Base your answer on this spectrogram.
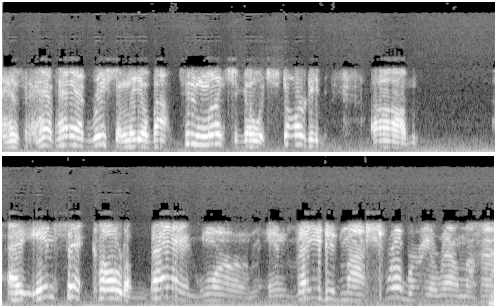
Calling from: Lilly, Louisiana, United States; Well, I'm from a little small town in north central Louisiana called Lilly. It's about 7 miles north of Bernice, Louisiana.

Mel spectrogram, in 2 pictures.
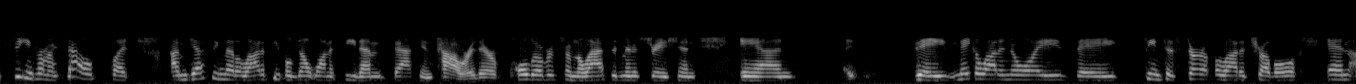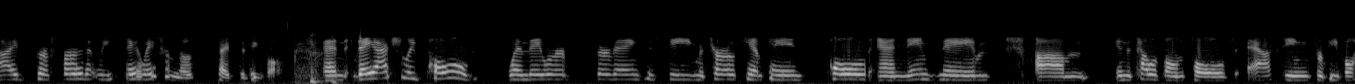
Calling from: East Haven, Connecticut, United States; I'm calling from East Haven

